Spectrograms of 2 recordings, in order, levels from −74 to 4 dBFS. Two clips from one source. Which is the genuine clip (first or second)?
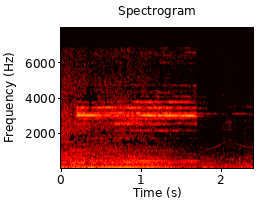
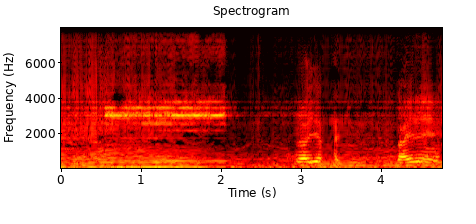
first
